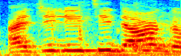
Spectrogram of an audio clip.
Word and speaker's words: Agility Dog: Agility Dog, ho detto bene? – Sì, Agility Dog, macinofilia.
